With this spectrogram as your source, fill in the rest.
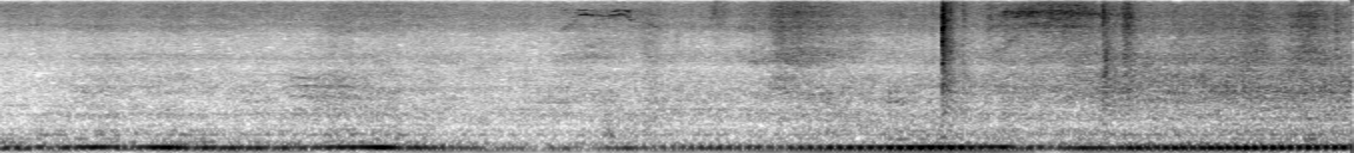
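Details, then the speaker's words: CNY embroidery machine after repair (was dead, heavy rotation, messy stitching), test run: low smooth motor hum, even stitching beat about three per second, no scraping; sound now smooth versus rough before; worn rubber noted. "Tapi suaranya udah halus. Kalau yang kemarin kotor gitu."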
